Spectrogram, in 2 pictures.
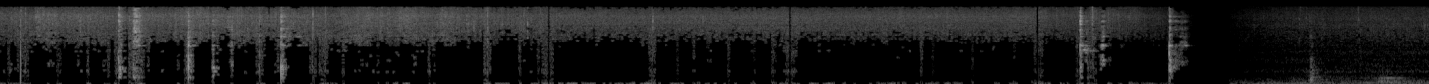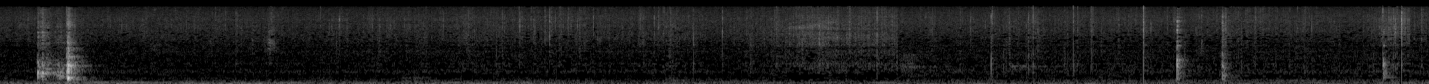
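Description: Brinjal (aubergine) pieces sizzling as they fry in a stainless steel pan, with a metal spoon scraping and clicking against the pan as they are stirred. The sizzle is louder for about the first twelve seconds, cuts out briefly, then carries on quieter over a low hum.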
